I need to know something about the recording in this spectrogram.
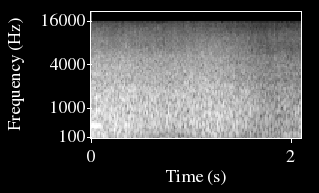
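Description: A rushing, surf-like wash of water sound effect, an even hiss without pitch, fading gradually away.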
